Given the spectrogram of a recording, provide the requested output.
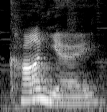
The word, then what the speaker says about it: Kanye: un artiste très connu qu'en France on appelle Kenny West Kenny West le mari de Kim Kardashian qui s'appelle aux États-Unis kanier West kanier donc Canier c'est devenu Kenny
